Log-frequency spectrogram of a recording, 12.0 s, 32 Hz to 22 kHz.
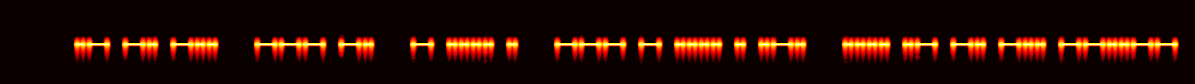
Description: Morse code, heard as a keyed tone, about 21 wpm, 700 Hz. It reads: AND ON THE OTHER HAND,
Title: Sentences from Top 1000 Words - Review Part 3 - 20wpm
